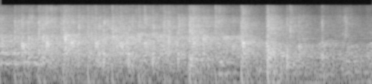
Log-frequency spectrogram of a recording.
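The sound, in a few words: audience applause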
